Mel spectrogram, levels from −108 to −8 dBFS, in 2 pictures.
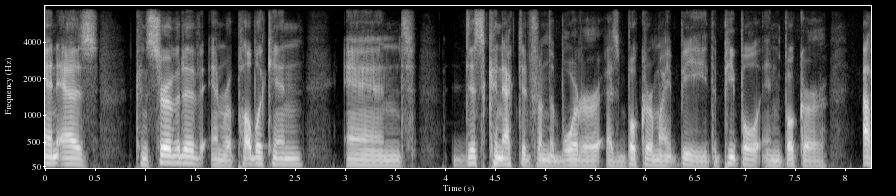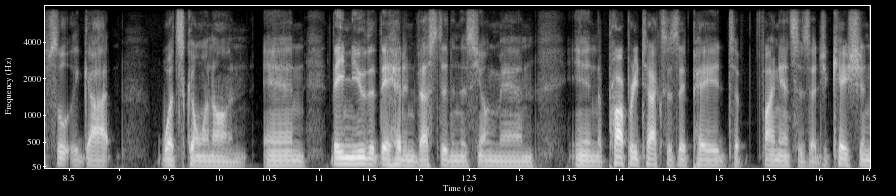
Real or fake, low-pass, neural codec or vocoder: real; 7.2 kHz; none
